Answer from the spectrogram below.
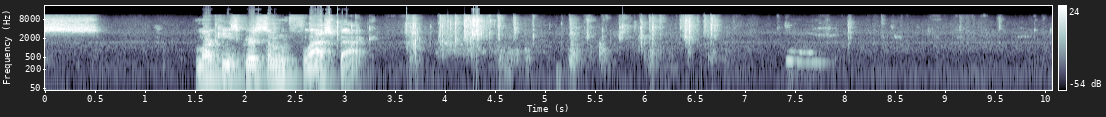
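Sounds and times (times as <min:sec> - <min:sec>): foil pack crinkling and tearing: 0:03.6 - 0:06.9.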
